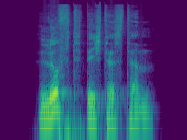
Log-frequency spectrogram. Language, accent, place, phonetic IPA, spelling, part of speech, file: German, Germany, Berlin, [ˈlʊftˌdɪçtəstəm], luftdichtestem, adjective, De-luftdichtestem.ogg
- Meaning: strong dative masculine/neuter singular superlative degree of luftdicht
